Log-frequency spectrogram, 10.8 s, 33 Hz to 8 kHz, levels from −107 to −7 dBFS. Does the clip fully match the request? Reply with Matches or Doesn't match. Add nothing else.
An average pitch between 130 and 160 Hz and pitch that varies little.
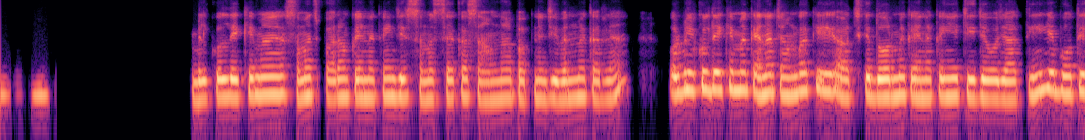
Doesn't match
